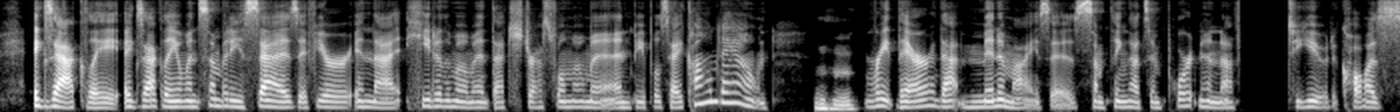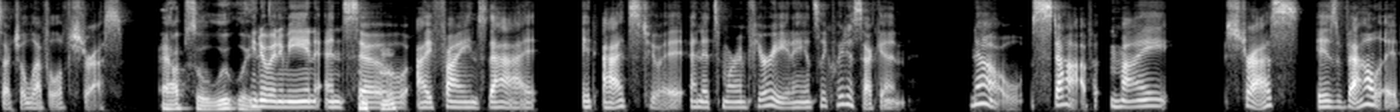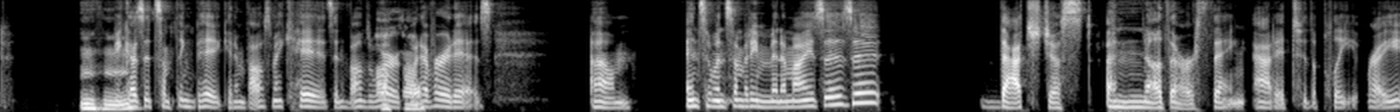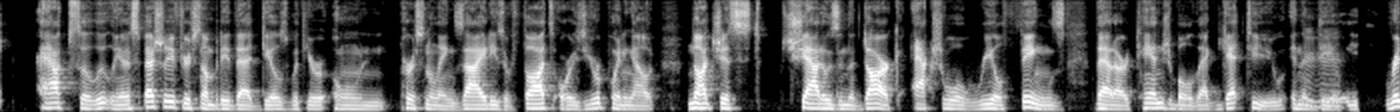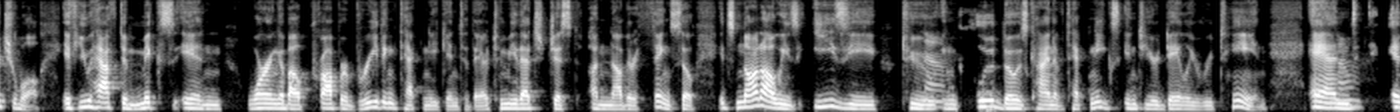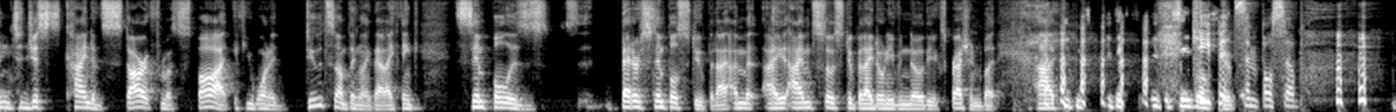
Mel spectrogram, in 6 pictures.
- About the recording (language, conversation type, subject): English, unstructured, How can breathing techniques reduce stress and anxiety?
- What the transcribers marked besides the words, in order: stressed: "another"; tapping; laugh; laugh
